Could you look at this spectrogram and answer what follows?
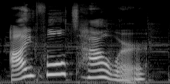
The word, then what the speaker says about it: Eiffel Tower: 正しくは The Eiffel Tower The Eiffel Tower と発音します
